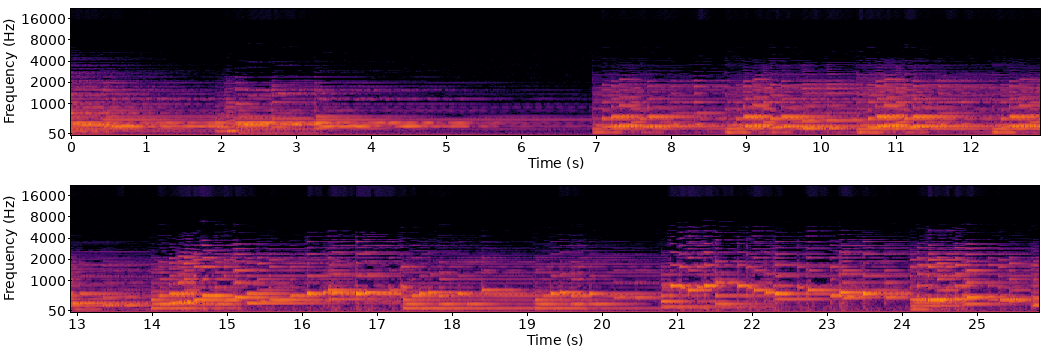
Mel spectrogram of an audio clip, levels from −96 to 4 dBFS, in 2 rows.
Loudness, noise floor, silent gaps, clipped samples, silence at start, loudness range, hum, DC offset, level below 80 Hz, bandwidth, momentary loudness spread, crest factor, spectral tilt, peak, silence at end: -29 LUFS; -54 dBFS; none; under 0.1%; 0 s; 6 LU; none; 0.3%; -62 dBFS; over 20 kHz; 11 LU; 18 dB; -9.5 dB/octave; -12 dBFS; 0 s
